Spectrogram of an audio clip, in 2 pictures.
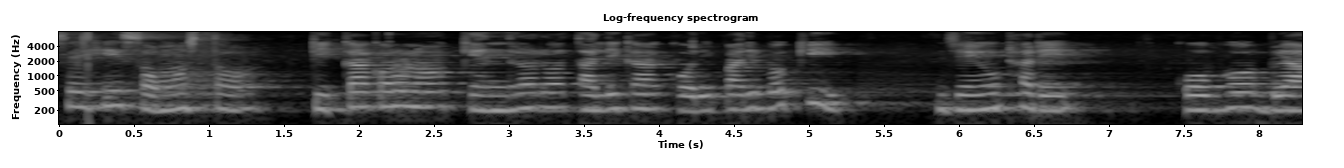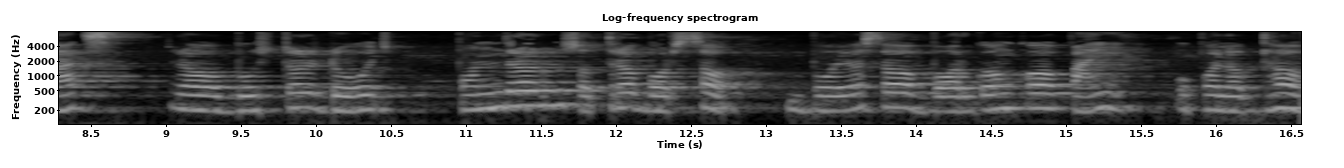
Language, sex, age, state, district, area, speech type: Odia, female, 60+, Odisha, Boudh, rural, read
